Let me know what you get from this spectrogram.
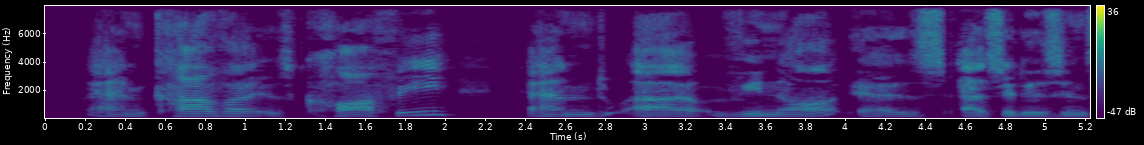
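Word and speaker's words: вино: And Kava is coffee, and Vyno is, as it is in so many languages, wine.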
